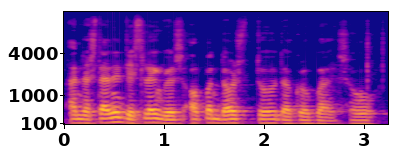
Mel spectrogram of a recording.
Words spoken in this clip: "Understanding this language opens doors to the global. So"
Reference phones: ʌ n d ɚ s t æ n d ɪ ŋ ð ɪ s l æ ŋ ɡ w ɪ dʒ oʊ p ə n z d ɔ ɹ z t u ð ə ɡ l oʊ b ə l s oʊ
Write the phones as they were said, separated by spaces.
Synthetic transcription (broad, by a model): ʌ n d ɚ s t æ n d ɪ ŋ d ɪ s l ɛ ŋ ɡ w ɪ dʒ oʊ p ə n d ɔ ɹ s t u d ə ɡ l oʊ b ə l s oʊ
